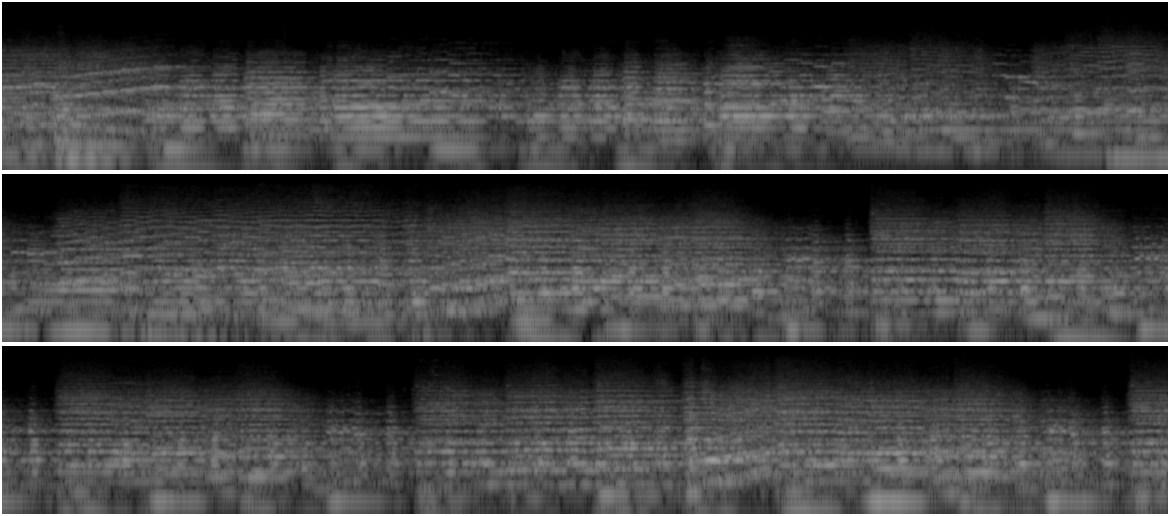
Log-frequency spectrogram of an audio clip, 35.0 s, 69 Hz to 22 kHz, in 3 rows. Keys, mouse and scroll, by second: 0.1 middle click, 0.3 shift+middle click, 0.5 middle drag, 1.5 middle drag, 1.9 shift+middle click, 2.3 middle click, 2.7 KP_Divide, 2.8 middle drag, 3.1 Tab, 3.2 2, 3.4 alt+click, 5.3 Tab, 5.3 middle drag, 5.8 KP_Divide, 6.4 Tab, 6.5 middle click, 6.9 KP_Divide, 7.2-8.9 typing, 8.0 click, 9.2 KP_Divide, 9.5 Tab, 9.7 click, 9.8 middle click, 10.1 Tab, 10.2 shift+middle click, 10.5 2, 10.9 ctrl+r, 11.6 Tab, 11.8 middle drag, 12.1 Tab, 12.3 g, 12.8 Tab, 13.0 middle click, 13.3 shift+middle drag, 13.4 middle click, 13.6 click, 14.4 KP_7, 15.0 shift+d, 15.8 middle click, 16.1 x, 16.7 middle drag, 17.6 n, 19.3 click, 19.5 middle drag, 20.2 shift+c, 21.1 KP_Decimal, 24.0-27.8 drag, 26.3 BackSpace, 28.2-28.9 drag, 29.6 middle click, 29.9 KP_7, 30.4 shift+z, 31.2 r, 33.5 shift+r.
